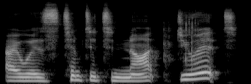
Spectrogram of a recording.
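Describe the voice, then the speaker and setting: A woman with a naturally raspy voice co-hosting a podcast, telling stories in animated, playful casual chat. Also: fairly low pitch, unhurried. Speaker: podcast co-host.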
